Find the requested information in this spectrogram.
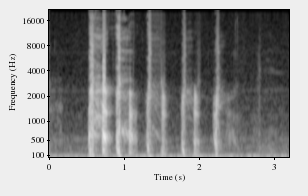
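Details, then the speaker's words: Older adult non-smoker with a wood burner who coughs at random and wakes coughing or choking, cause unknown. A run of about eight short, dry coughs in quick succession, fading at the end. "just like that yeah from some reason I start coughing"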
